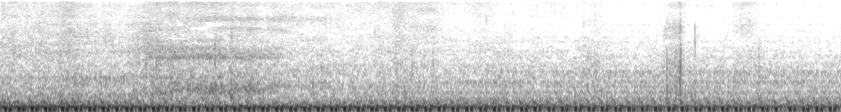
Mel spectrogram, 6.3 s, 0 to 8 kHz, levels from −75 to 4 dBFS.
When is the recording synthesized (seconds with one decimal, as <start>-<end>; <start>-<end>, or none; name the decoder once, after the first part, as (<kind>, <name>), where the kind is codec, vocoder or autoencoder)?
none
